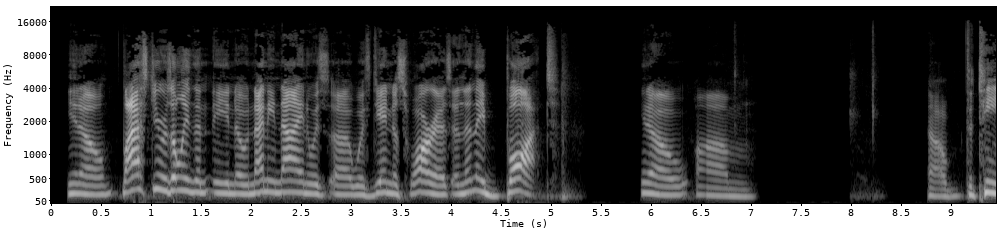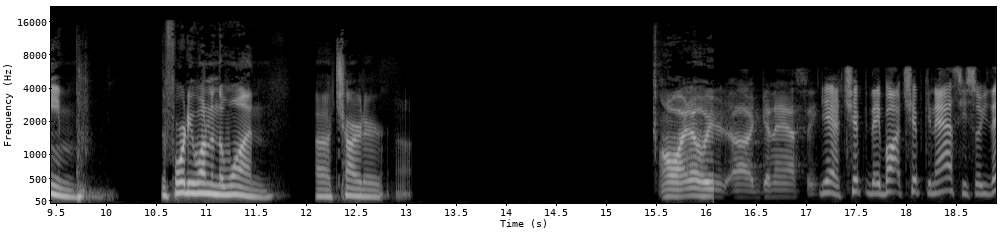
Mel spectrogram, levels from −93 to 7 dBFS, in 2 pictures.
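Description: At 16.07 s, right after "I know who", the speech turns duller and drops about 10 dB in level, with no gap at the change, and stays that way to the end at 18.91 s. The likely cause is an input switched to a poorer device, one that passes nothing above 6 kHz and adds a faint noise floor of its own, far below the speech. On a spectrogram the upper band empties abruptly at 16.07 s. The waveform steps down in amplitude at the same instant.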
